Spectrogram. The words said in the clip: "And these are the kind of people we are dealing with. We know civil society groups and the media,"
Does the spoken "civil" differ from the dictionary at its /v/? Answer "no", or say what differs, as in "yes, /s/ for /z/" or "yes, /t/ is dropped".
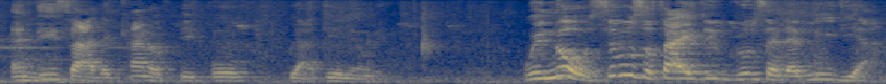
no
